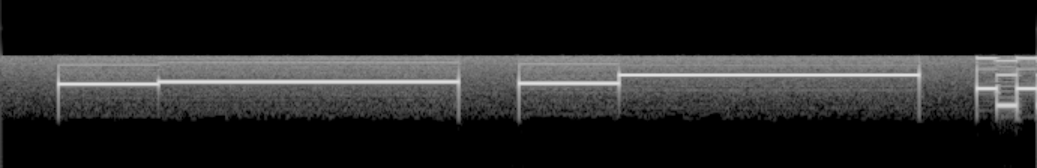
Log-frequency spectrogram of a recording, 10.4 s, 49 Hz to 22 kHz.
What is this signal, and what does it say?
Two-tone page, heard as a one-second tone, then a three-second tone, about 1040 then 1120 Hz, about 1060 then 1430 Hz. It is heard from 0.6 to 9.2 s.
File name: wcalert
